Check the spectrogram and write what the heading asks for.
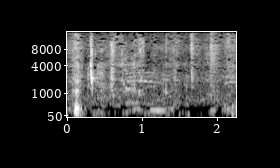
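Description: A man's short closed-mouth "hmm" with falling pitch just after the start, then a few soft mouth clicks and a quieter low hum in the middle while he chews raw snake gourd.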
